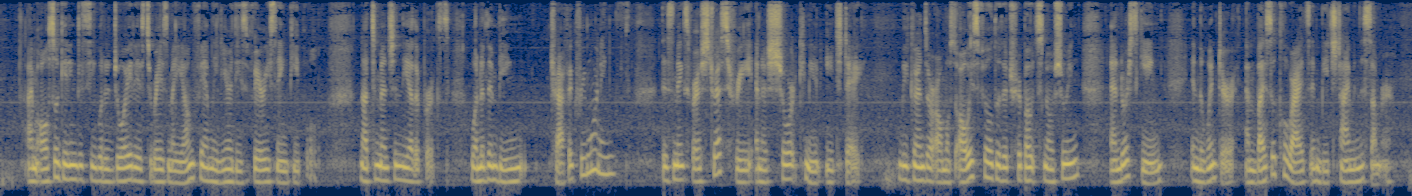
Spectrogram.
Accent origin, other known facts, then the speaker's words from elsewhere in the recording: Gaspé, Quebec, Canada; lucky people who get to say I'm from Gaspé. However, it did not make it any easier for me to discover what career I wanted to pursue. Growing up in town, I went to English elementary school, high school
